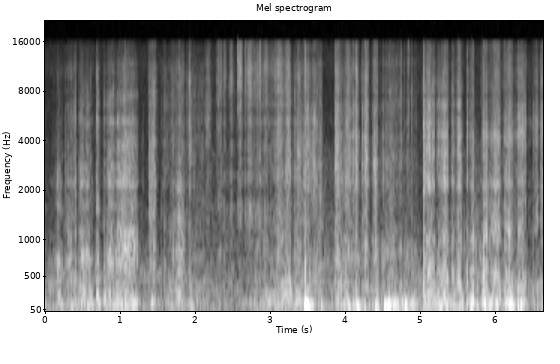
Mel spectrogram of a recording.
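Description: A small crumpled piece of white paper is held between the fingertips of both hands and rubbed and crinkled near the microphone. Soft, continuous rustling and crackling stays quiet and low-heavy, with faint bright crinkles above. One sharper, louder crackle stands out about halfway through.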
